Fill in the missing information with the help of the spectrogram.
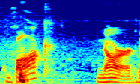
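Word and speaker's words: Bokk Naarg: Bok Narg, that is spelled B-O-K-K space N-A-A-R-G. – N-A-A-R-G.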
